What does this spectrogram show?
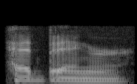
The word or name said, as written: headbanger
